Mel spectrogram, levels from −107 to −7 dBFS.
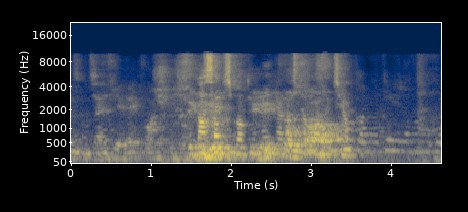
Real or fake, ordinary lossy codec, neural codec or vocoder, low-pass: fake; AAC, 48 kbps; autoencoder, 48 kHz, 128 numbers a frame, DAC-VAE, trained on Japanese speech; 9.9 kHz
